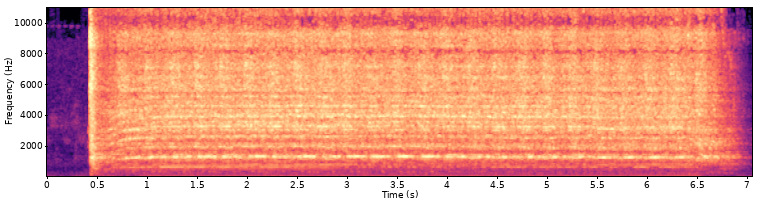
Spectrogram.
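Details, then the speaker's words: 1974 AMC Hornet wagon after cam swap to a milder cam (old setup noisy from a collapsed lifter), cranked without spark plugs or spark: even steady cranking whir, quick regular beat, no knocks, oil pressure building; normal cranking. "sounds fine to me it's building no compression cuz there's no spark oil pressure"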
